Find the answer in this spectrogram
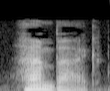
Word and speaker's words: handbag: to the sound and it starts to change to a m so that's assimilation so we have elision first followed by assimilation so it sounds like handbag and again i think that's the normal pronunciation you will hear from almost everybody handbag yes and obviously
